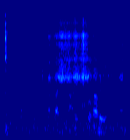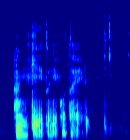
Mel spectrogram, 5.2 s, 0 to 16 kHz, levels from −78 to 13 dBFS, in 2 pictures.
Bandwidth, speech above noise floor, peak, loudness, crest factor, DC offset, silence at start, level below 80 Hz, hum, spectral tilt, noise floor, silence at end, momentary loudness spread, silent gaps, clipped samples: 11.5 kHz; 38 dB; -16 dBFS; -40 LUFS; 26 dB; under 0.1%; 0.1 s; -68 dBFS; none; -5.5 dB/octave; -75 dBFS; 0.35 s; 20 LU; none; under 0.1%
